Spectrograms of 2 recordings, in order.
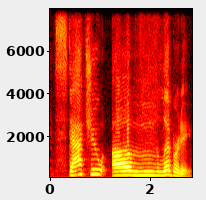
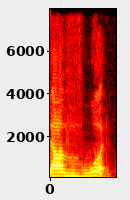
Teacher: even though the word of is spelled with an F we pronounce the word of with a voiced v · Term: of exception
